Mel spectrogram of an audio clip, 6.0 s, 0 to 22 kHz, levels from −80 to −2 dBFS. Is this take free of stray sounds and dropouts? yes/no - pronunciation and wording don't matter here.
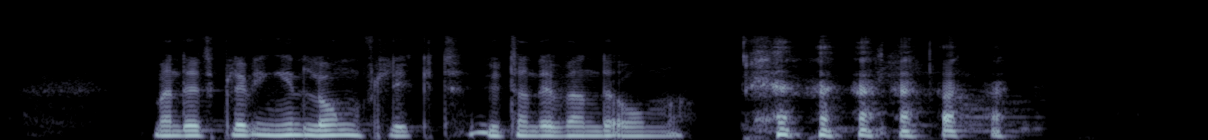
no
